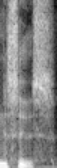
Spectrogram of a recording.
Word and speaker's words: Asus: I'm also proud of your correct pronunciation of Asus. – Yeah? – It's very well. I thought it was Asus for the longest time, and then you call their customer support, and they're like, "Thank you for calling Asus."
